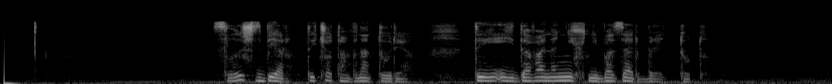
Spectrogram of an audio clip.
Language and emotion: Russian, angry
